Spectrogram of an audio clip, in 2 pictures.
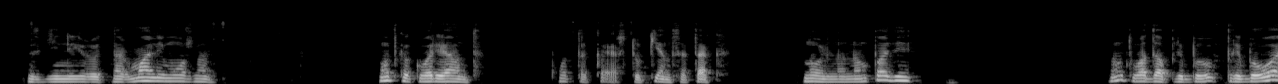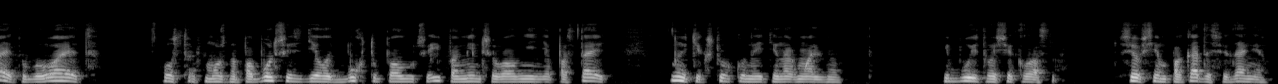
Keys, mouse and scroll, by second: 0.1 click, 2.1 click, 3.9-4.6 scroll up 3, 5.2 scroll up 2, 5.6 middle click, 7.8 KP_0, 9.3 scroll up 1, 10.1 scroll up 5.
